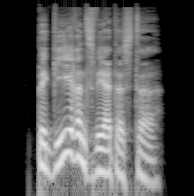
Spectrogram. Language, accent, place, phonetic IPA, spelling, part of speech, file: German, Germany, Berlin, [bəˈɡeːʁənsˌveːɐ̯təstə], begehrenswerteste, adjective, De-begehrenswerteste.ogg
- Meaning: inflection of begehrenswert: 1. strong/mixed nominative/accusative feminine singular superlative degree 2. strong nominative/accusative plural superlative degree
